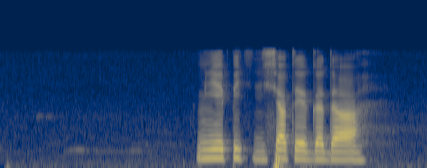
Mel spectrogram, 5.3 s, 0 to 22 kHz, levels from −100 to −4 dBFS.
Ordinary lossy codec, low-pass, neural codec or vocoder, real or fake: none; 7.2 kHz; none; real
